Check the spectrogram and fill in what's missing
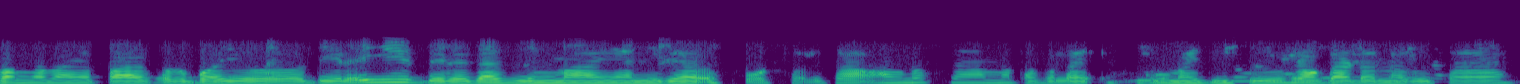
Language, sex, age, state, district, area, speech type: Nepali, female, 30-45, West Bengal, Darjeeling, rural, conversation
